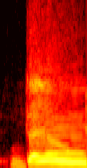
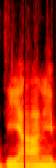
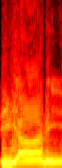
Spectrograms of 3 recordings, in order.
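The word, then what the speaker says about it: Dione: like So, well, I'm bad at pronouncing names. So, Karen Silva versus Don Barbosa. Karen Silva versus Dioni Barbosa. Yeah, Diani.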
